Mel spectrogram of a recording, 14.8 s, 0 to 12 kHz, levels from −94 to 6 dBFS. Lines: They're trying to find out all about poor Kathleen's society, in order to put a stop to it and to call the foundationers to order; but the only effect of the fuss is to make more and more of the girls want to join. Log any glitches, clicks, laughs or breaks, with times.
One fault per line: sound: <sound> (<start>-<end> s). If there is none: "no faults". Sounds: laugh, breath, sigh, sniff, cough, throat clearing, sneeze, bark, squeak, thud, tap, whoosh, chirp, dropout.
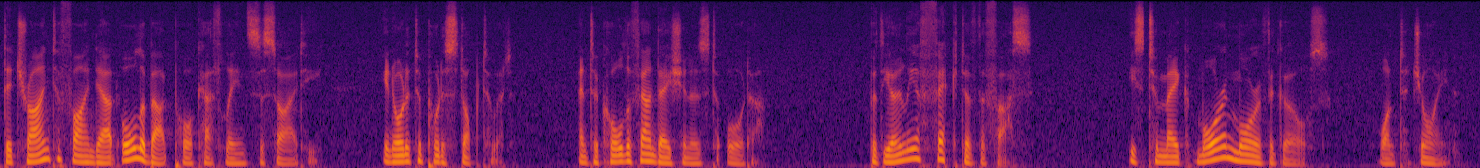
no faults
